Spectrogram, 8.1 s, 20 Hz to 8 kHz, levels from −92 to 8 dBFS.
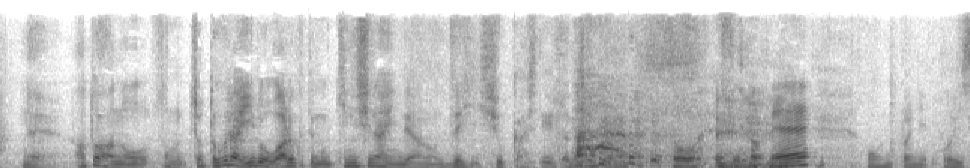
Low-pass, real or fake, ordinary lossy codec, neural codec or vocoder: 7.2 kHz; real; AAC, 32 kbps; none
